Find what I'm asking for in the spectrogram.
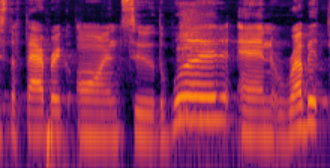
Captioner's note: none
